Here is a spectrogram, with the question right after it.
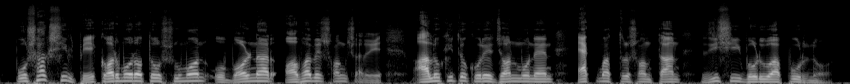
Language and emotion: Bengali, neutral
